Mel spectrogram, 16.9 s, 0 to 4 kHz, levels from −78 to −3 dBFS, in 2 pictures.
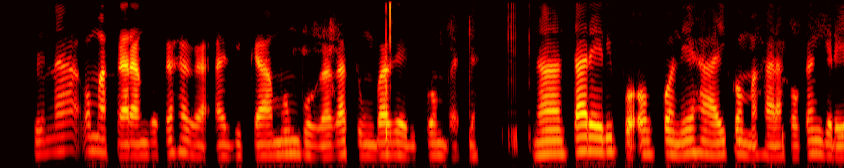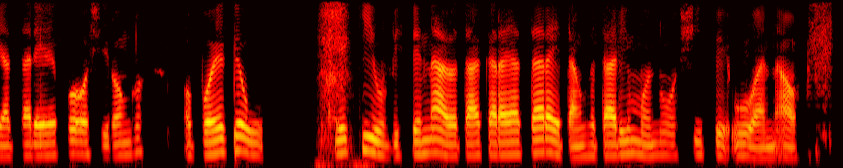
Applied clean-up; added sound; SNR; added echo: classical method spectral subtraction.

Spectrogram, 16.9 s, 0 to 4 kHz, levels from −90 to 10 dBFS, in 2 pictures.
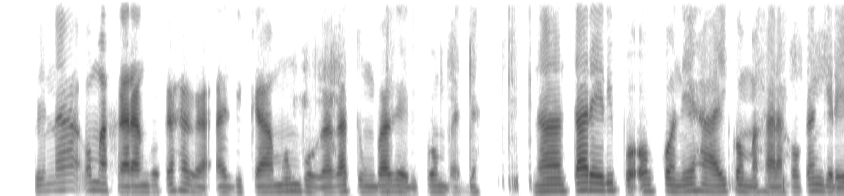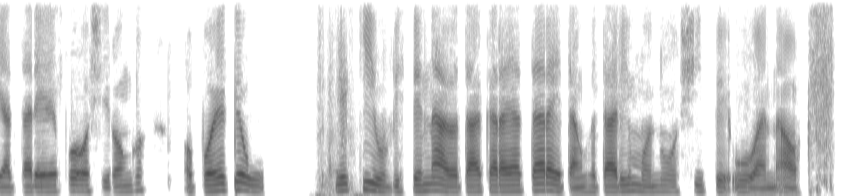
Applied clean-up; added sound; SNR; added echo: neural separator model SepFormer DNS4.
